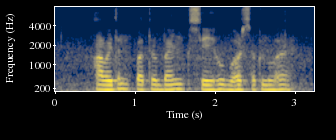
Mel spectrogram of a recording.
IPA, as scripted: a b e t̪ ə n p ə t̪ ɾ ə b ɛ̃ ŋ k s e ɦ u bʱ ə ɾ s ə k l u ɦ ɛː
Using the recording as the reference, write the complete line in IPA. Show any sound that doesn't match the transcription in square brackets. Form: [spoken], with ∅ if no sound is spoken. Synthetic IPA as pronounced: a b e [d̪] ə n p ə t̪ ɾ ə b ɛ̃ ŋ k s e ɦ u bʱ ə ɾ s ə k l u ɦ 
